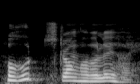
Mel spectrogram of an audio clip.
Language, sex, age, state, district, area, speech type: Assamese, male, 18-30, Assam, Goalpara, urban, spontaneous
